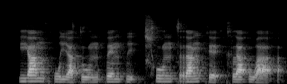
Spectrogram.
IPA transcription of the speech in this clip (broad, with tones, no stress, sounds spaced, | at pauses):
j a˥˩ m kʰ w i˨˩ a̯ t u˩˦ n p e˧ n p i˨˩ ʔ t͡ɕʰ u˧ n t r a˦˥ ŋ k e˨˩ ʔ kʰ l a˦˥ ʔ w a˨˩ ʔ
